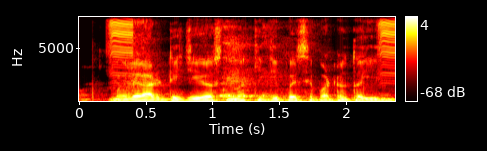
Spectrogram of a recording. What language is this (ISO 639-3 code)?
mar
